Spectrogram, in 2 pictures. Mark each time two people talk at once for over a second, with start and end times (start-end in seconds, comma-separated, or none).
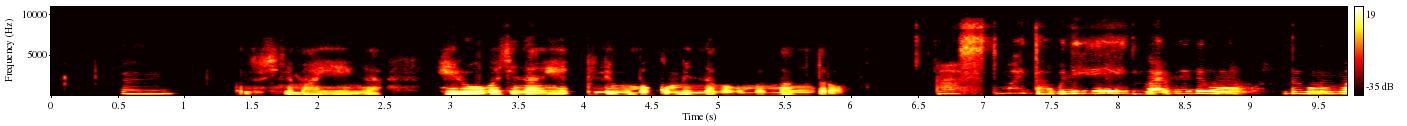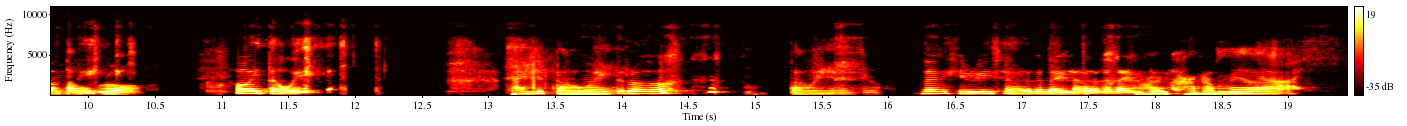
16.2-17.6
